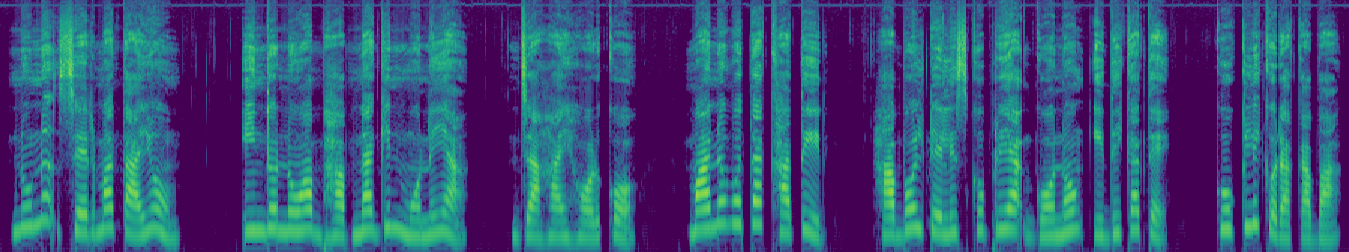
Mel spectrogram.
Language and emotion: Santali, sad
